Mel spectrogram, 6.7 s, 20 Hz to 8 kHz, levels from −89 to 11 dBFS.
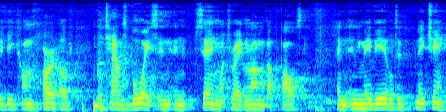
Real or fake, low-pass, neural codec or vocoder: fake; 7.2 kHz; autoencoder, 48 kHz, 32 numbers a frame, DAC-VAE, trained on Japanese speech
